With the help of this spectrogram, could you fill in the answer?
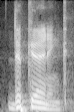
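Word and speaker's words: Deceuninck: with chief inspector Rob hatch for the definitive pronunciation of quick steps new title sponsor the gurning de Kooning the gurning thank you very much indeed -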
